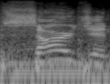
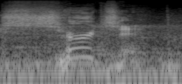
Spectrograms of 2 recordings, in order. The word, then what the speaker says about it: Sargent: I can't help calling him Sargent. It's actually Surgeon to pronounce this, but he's he's an entertaining guy.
